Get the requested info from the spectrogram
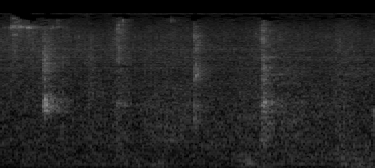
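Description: Light, sharp ticks at a steady pace, about two a second.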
